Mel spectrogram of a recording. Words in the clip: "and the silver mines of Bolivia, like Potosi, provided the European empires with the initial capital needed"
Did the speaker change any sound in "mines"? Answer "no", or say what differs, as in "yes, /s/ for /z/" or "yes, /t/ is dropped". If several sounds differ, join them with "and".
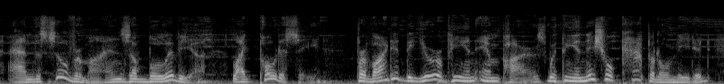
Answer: no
